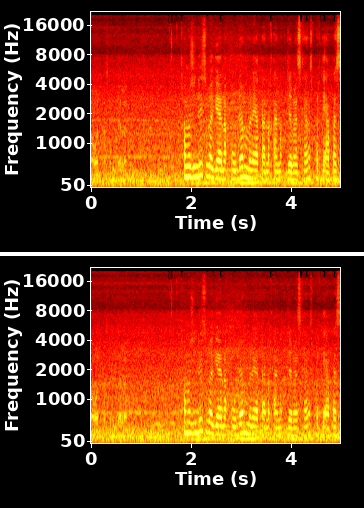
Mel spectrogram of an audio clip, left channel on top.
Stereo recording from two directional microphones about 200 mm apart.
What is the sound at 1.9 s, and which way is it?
Speech, 40° left (ahead or behind).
